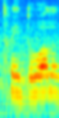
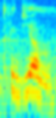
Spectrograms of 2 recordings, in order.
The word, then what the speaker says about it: Triduum: Dans la Semaine Sainte, il y a ce qu'on appelle le Triduum Pascal. Attention, beaucoup disent Tridium. Non, ce n'est pas dium, c'est duum. C'est deux U qu'on prononce en latin ou.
